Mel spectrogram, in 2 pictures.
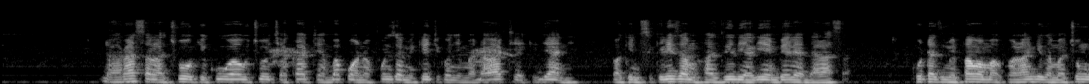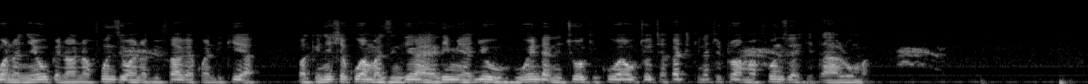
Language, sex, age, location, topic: Swahili, male, 25-35, Dar es Salaam, education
